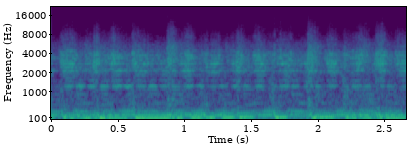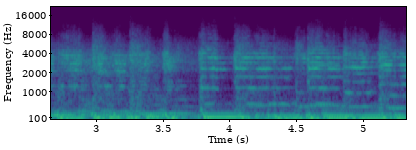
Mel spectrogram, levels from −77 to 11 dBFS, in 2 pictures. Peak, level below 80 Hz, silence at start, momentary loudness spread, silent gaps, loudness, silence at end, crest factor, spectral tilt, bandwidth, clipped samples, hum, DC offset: -10 dBFS; -34 dBFS; 0 s; 2 LU; none; -23 LUFS; 0 s; 12 dB; -5 dB/octave; 12 kHz; under 0.1%; none; under 0.1%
